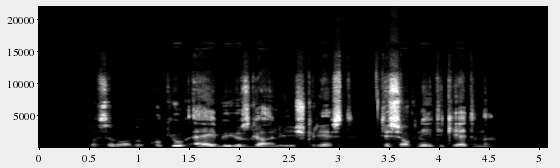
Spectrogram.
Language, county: Lithuanian, Vilnius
